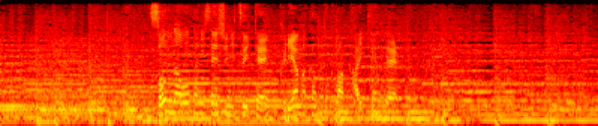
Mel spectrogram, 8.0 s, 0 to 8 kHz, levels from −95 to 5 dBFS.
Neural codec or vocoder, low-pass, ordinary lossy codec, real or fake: none; 7.2 kHz; none; real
